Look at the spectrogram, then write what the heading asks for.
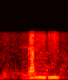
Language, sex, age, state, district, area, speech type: Hindi, male, 60+, Bihar, Madhepura, urban, conversation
